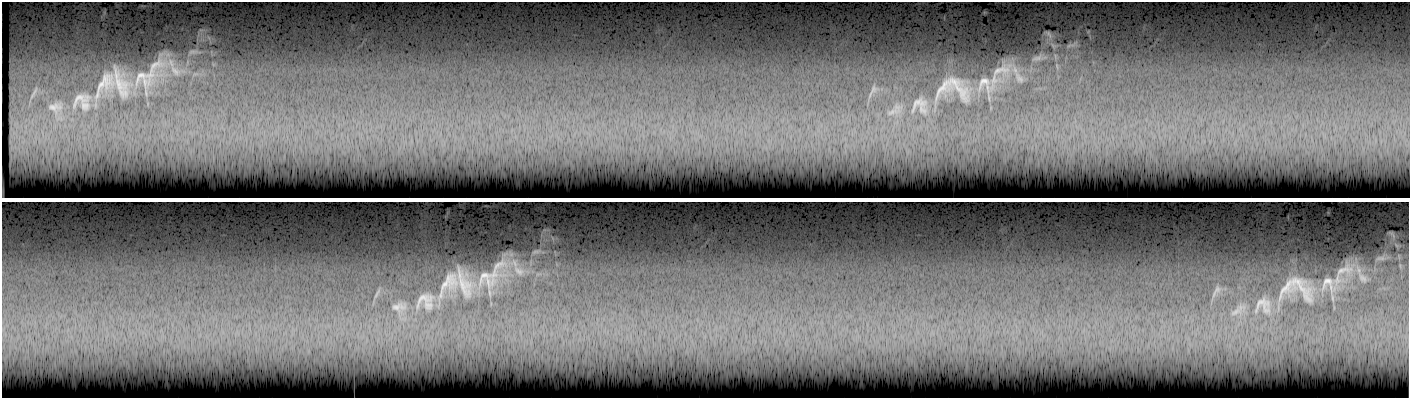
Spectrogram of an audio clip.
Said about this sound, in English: So that was a Swainson's Thrush. Usually you'll start hearing them sing around the last of May.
